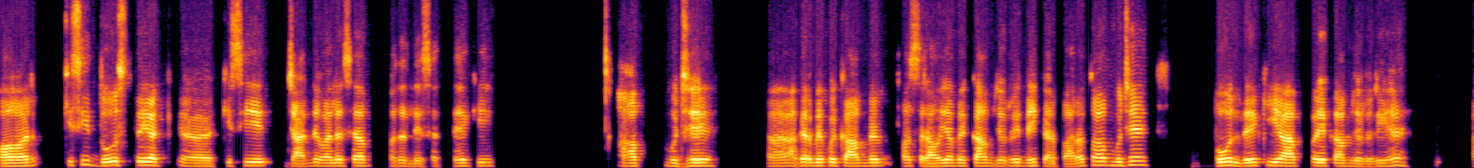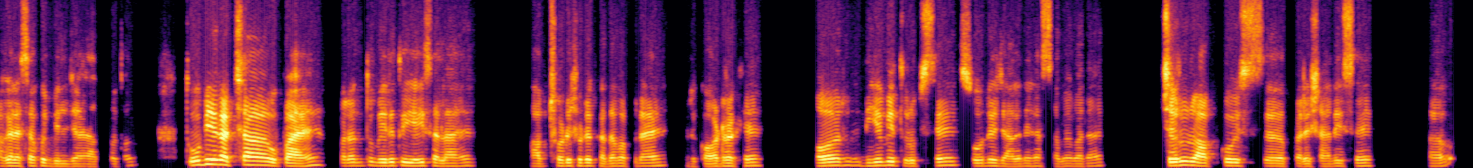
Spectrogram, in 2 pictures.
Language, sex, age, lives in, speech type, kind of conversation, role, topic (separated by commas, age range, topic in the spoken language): Hindi, male, 35-39, India, conversation, advice, advisor, आप सुबह की नियमित दिनचर्या क्यों नहीं बना पा रहे हैं?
